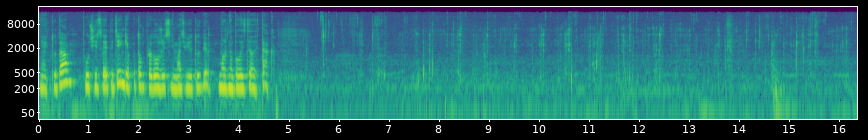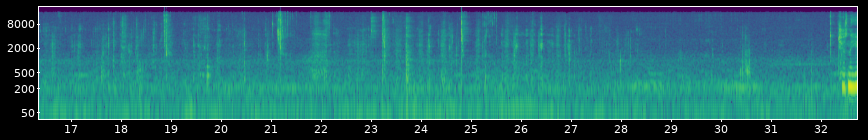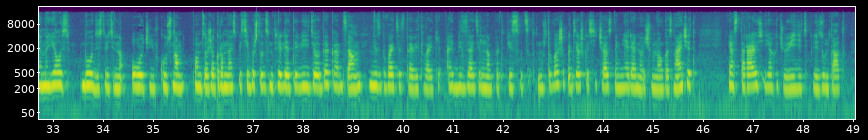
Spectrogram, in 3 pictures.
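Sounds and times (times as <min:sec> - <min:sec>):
chewing with crisp crunches: 0:05.2 - 0:31.0.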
